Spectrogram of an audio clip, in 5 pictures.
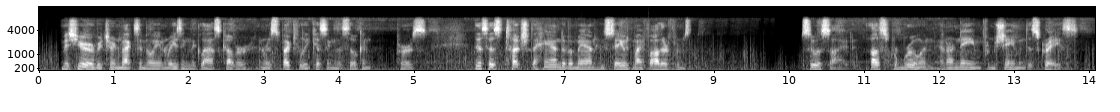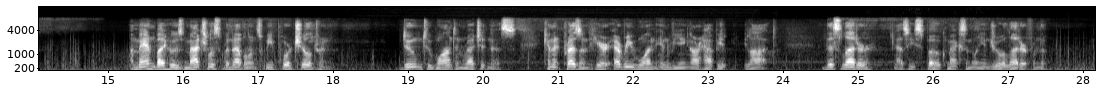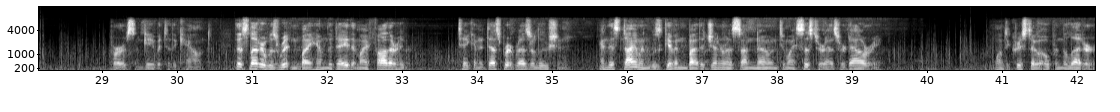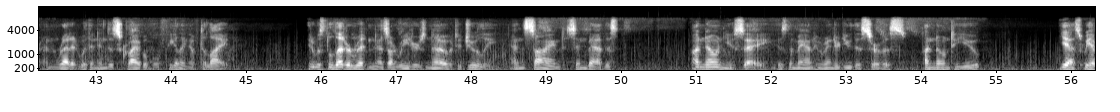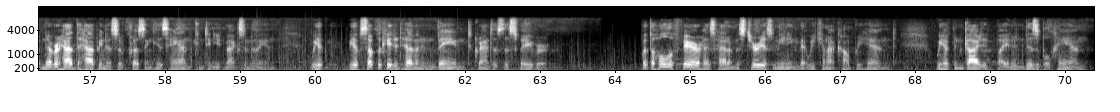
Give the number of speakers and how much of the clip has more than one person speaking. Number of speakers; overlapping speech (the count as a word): one, no overlap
